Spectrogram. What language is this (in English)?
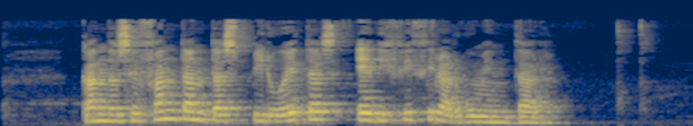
Galician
